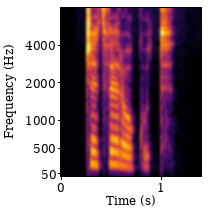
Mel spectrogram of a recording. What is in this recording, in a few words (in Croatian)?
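"četverokut", Hrvatski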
